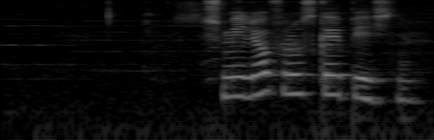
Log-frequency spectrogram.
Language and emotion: Russian, neutral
